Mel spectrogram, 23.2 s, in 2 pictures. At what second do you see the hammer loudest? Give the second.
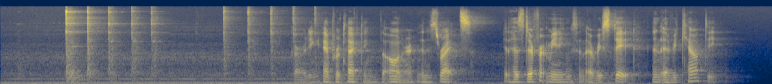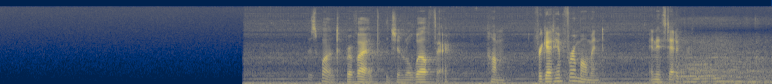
1 s.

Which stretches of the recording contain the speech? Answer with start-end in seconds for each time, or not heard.
4.4-10.8, 16.2-20.6, 21.3-21.9.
